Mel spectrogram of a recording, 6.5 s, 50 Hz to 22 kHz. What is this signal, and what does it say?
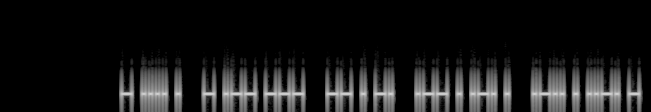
Morse code, heard as a keyed tone, about 34 wpm, 700 Hz. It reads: THE TWO MEN WERE LEFT
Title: Sentences from Top 1000 Words 35wpm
